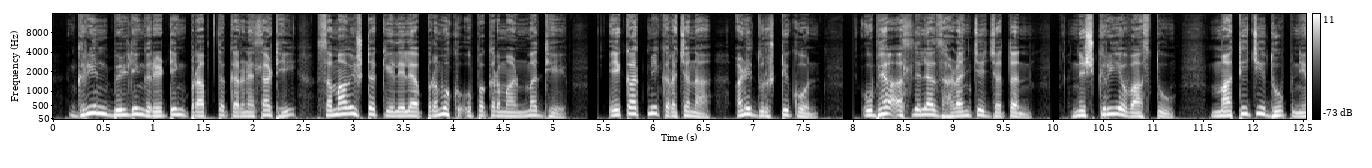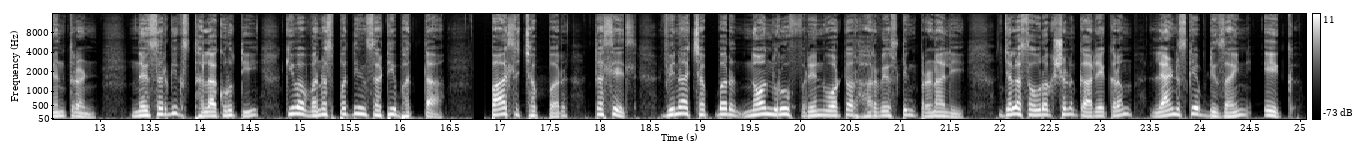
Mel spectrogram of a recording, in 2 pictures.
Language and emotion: Marathi, neutral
